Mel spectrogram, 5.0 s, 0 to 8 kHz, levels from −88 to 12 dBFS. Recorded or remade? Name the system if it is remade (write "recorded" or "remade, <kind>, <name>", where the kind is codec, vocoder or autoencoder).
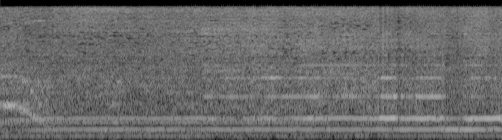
remade, vocoder, Vocos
